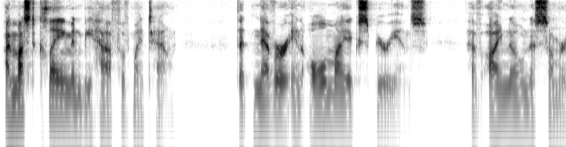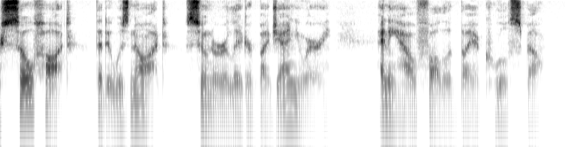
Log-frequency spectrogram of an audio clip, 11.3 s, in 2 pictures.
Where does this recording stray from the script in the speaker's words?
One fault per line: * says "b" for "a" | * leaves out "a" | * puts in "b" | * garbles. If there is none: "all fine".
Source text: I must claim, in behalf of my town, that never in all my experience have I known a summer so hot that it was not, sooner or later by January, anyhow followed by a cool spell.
all fine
